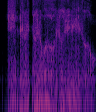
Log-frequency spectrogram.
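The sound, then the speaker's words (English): A loud, wet slurp of someone sipping water, in two airy sucking pulls separated by a brief break, the second trailing off with a falling gurgle. No one speaks. “Sorry, slurp.”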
